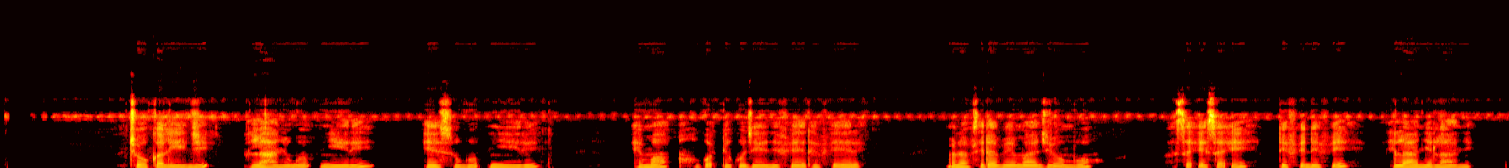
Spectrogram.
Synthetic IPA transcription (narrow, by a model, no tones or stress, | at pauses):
t͡ʃɔkalid͡ʒilaːɲuɡɔɲiːɾi | ʔɛsuɡɔɲiːɾi | ʔɛmaɡo̰ɗːikud͡ʒed͡ʒifɛɾɛfɛːɾɛ | ɓɛnafsidabɛmaːd͡ʒiɔmbɔ | hasa̰ʔɛsa̰ʔɛ | d̥ɛfɛdɛfɛː | laɲɛlaːɲɛ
